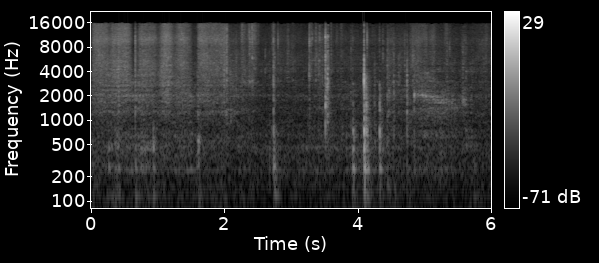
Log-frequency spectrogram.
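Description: Paper and cardstock being handled by hand: a soft rustle and slide of paper, then a few sharp clicks and taps as the folded pop-up insert is pressed and opened.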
